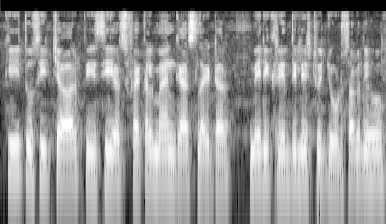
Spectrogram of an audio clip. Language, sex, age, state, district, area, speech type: Punjabi, male, 30-45, Punjab, Mohali, rural, read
